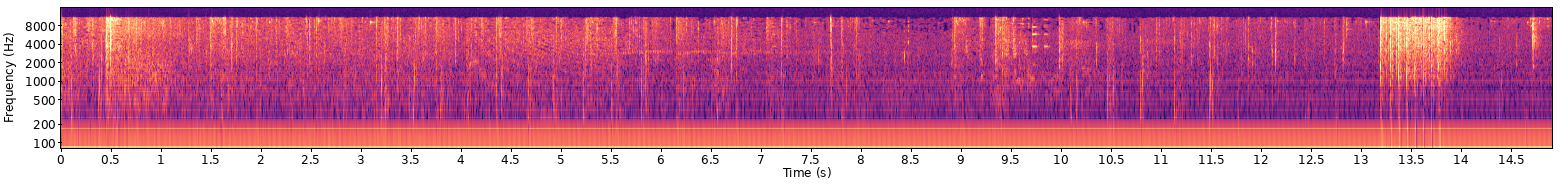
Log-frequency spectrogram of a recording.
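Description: Rapid automatic gunfire crackles in the Black Ops 3 beta, loud and continuous bursts layered over a steady low hum, with an especially dense burst near the end.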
